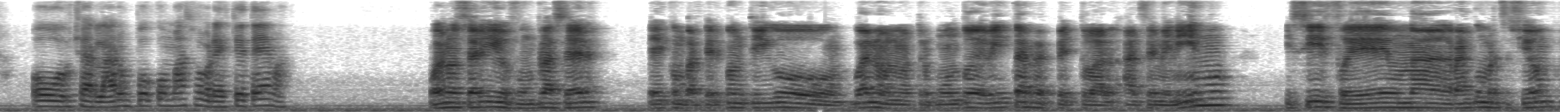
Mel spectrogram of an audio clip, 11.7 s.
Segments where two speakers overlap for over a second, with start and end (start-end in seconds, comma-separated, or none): none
